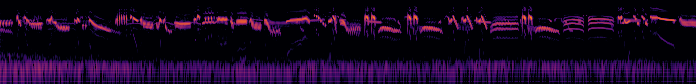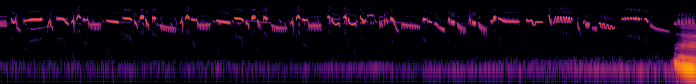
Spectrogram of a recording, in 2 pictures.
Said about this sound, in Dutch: want we hebben het nu natuurlijk over uh, de veldleeuwrik. En ik ga hem nog even laten horen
